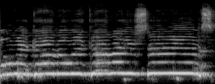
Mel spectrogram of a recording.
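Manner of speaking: mock very high shriek through crying. Retelling the reaction to a surprise proposal: imitating someone crying and screaming. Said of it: "she starts crying and just screaming like".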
